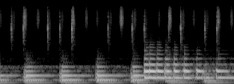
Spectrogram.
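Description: Electronic music: a pulsing synth bass and a fast, steady run of hi-hat ticks under held synth chords. A brighter, higher chord comes in about one and a half seconds in.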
